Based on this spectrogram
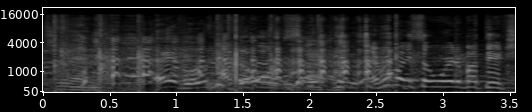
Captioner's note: laughter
